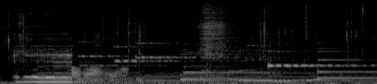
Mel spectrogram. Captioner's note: gluttony sounds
